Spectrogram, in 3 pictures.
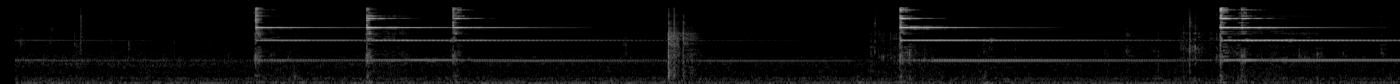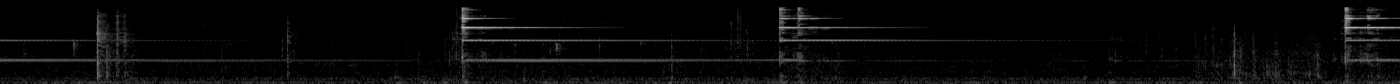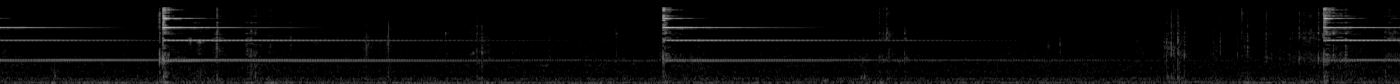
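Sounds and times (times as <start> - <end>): small metal bell ringing: 0.2 - 26.3, 27.4 - 39.1, 40.9 - 42.0.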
